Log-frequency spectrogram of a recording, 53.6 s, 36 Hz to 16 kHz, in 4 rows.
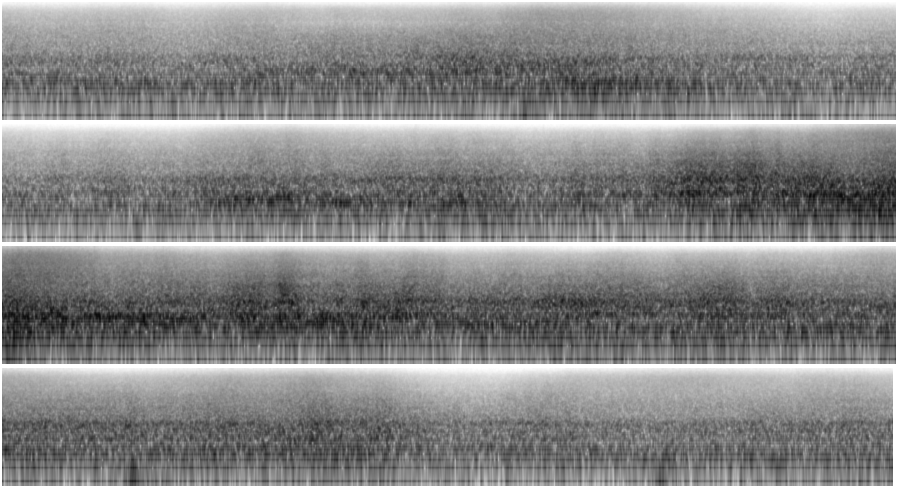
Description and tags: Hurricane Ophelia - Youghal, Co. Cork, Ireland - 16th October 2017 (3)
Hurricane Ophelia - Youghal, Co. Cork, Ireland - 16th October 2017
wind, howling, blowing, Youghal, trees, blow, Hurricane, 2017, Cork, Ophelia, Ireland, windy, Co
